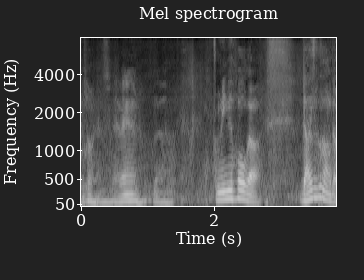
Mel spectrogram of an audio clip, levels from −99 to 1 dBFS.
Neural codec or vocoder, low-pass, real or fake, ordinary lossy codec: codec, 16 kHz, 1 kbps, FreqCodec, larger model; none; fake; none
